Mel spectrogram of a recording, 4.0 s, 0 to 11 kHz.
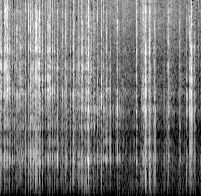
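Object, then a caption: Small glass bottle. Fingernails tap a small glass bottle with a blue glitter label close to the microphone in a rapid, uneven run of sharp clicks. Each tap is bright and brief with a faint glassy ring around 630 Hz and almost no low end.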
